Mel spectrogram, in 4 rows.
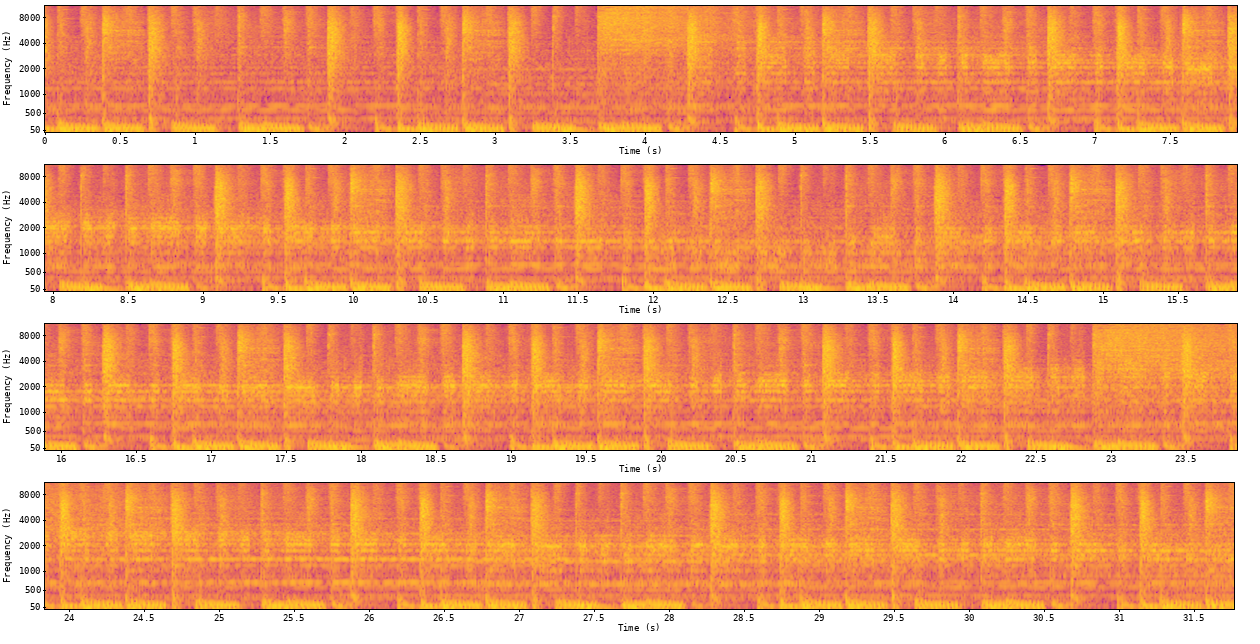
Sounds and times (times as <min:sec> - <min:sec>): Music: 0:00.0 - 0:31.7.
